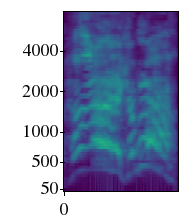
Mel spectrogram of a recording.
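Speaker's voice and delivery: loud, high shout to shut them up. Acted. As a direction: bellow it over the crowd. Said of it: "just shout and go".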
